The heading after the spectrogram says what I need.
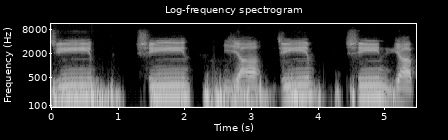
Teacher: یہ تینوں ایسے حروف ہیں کہ جس میں زبان کا درمیانی حصہ اوپر تالو کی طرف اٹھ رہا ہے، چپک نہیں رہا، صرف اٹھ رہا ہے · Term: مخرج نمبر 7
